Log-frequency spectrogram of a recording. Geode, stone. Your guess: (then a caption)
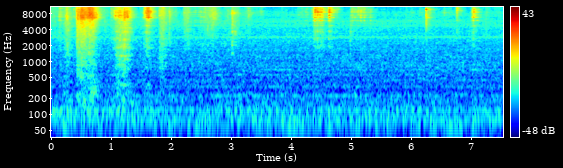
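Hollow. A geode from Illinois, Indiana or Kentucky is handled and tapped before being cracked with a soil pipe cutter, giving about eight bright, short clinks and knocks over a low background hum. It sounds hollow, and cracking it open reveals a cavity lined with blue and white crystals.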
